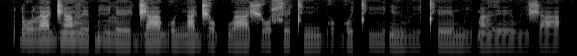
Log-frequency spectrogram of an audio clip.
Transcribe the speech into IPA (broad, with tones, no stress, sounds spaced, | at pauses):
ɗ o˨ l a˦ d͡ʒ ã˦ v e˨ ɓ i˦˨ l eː˨ d͡ʒ aː˦ ɡʷ i˨ ŋ a˦ d͡ʒ ɔ˨ kʷ aː˨ ʃ o˨ s ɪ˦ tʰ ĩ˨˦ ɡ͡b ʊ˨ ɡʷ i˦ tʰ iː˦ ɗ ĩ˨ β i˨ tʰ eː˦ m i˨ ɓ ã˨ ɣ eː˨ β i˨ ʃ a˦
